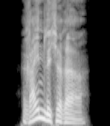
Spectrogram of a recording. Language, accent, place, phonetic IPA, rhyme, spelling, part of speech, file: German, Germany, Berlin, [ˈʁaɪ̯nlɪçəʁɐ], -aɪ̯nlɪçəʁɐ, reinlicherer, adjective, De-reinlicherer.ogg
- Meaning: inflection of reinlich: 1. strong/mixed nominative masculine singular comparative degree 2. strong genitive/dative feminine singular comparative degree 3. strong genitive plural comparative degree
